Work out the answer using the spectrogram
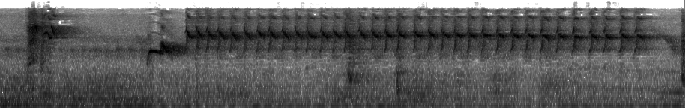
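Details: Cungkok tembakan song meant for tutoring young birds: a sharp high burst, then a rising note launching a long, steady, very rapid high trill of about three seconds.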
